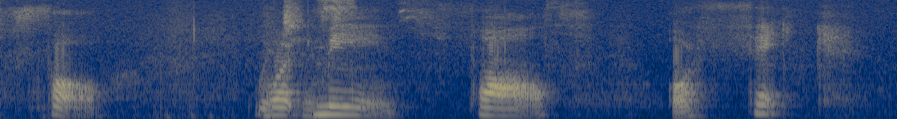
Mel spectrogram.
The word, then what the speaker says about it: faux: is the word i think is faux and fo is spelled and we're gonna get into a little bit of a french lesson f-a-u-x and it's pronounced fall what means false or fake okay and the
